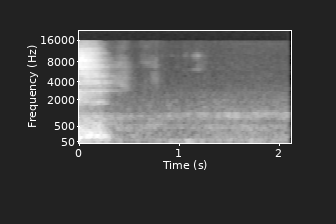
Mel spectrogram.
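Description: A man's spoken word ends in the first half second, then a pause of near silence with faint room tone and a couple of tiny clicks.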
